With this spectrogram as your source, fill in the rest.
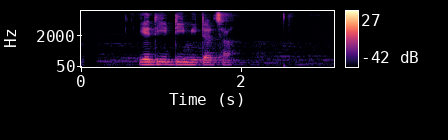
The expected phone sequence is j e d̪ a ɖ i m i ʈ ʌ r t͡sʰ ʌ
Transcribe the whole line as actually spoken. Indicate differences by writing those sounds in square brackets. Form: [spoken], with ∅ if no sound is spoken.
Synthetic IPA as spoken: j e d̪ [i] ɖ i m i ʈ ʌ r t͡sʰ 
